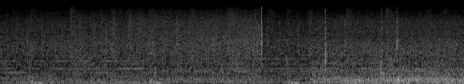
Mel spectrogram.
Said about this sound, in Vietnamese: Trời đang mưa các bạn nha.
